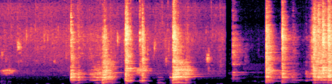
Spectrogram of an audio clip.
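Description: A lid is set onto a cooking pot of vegetable curry after stirring, preceded by loud close clanks and scrapes of utensils against the pot, then a final metallic clatter as the cover goes on.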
